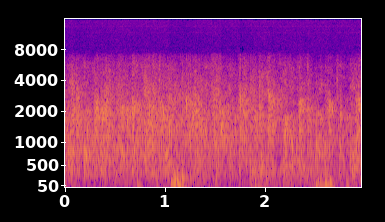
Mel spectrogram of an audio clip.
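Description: A crowd applauds steadily, a dense wash of many hands clapping at once that holds at an even, fairly loud level for the whole stretch without any voices.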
